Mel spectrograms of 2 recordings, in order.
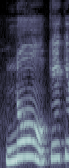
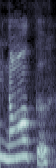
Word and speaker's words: knock: ये सारे एग्जाम्पल में देखिए गाइस, ध्यान दीजिए, के बाद एन है तो के का उच्चारण नहीं होता।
